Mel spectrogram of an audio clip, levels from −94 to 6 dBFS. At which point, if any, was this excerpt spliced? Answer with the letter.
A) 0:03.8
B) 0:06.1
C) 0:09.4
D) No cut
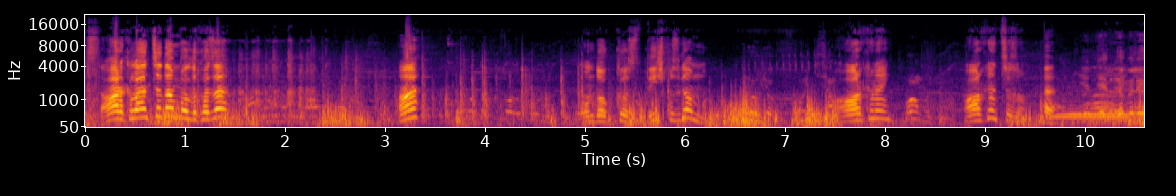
C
